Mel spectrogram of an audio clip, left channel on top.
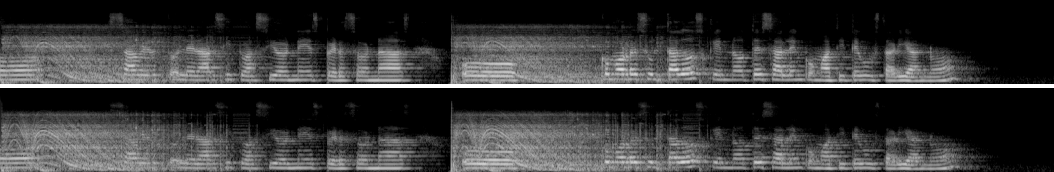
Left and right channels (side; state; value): both; normal; correlation 0.50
